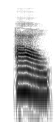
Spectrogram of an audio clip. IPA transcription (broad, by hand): ɑʊ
